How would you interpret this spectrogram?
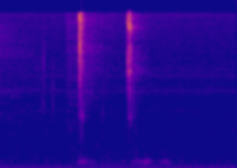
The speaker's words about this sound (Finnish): Kyllä, kuuluuko mun äänet? No näppäimistö äänet kuuluu ja nyt kuuluu puheäänikin. Nyt kuuluu.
